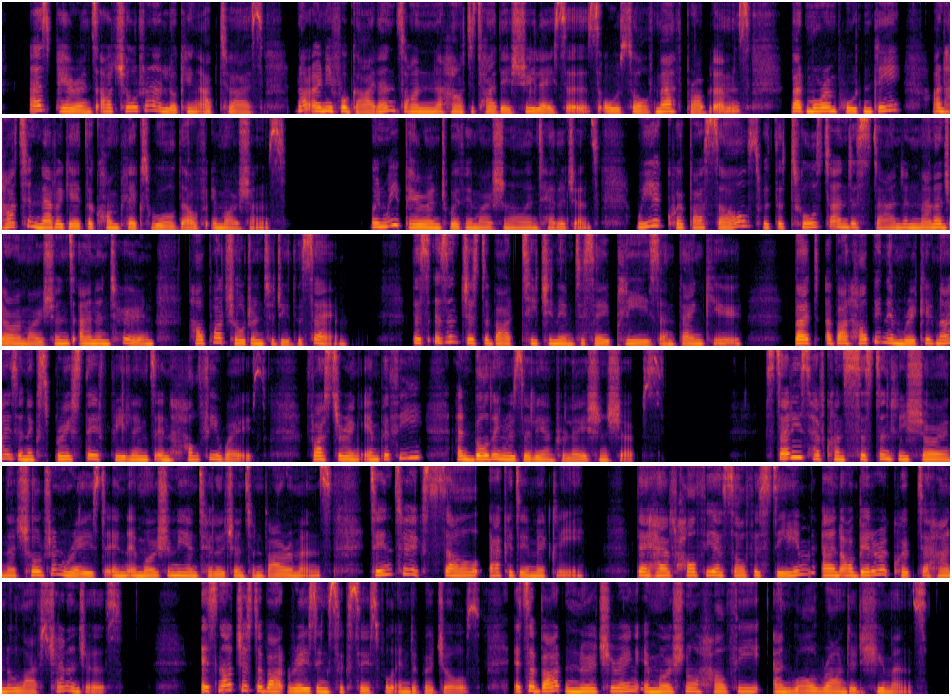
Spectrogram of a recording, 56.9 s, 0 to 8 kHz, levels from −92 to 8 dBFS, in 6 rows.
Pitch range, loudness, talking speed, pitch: 215-255 Hz, -23 LUFS, 140 wpm, 230 Hz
